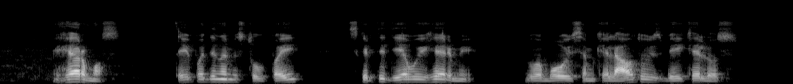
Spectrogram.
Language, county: Lithuanian, Šiauliai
